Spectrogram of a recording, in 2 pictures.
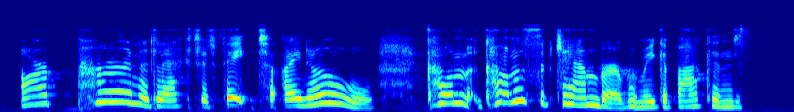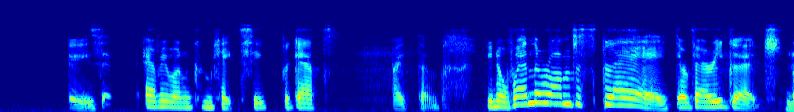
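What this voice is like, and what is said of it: Lovely regional accent. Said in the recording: “that lovely accent”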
